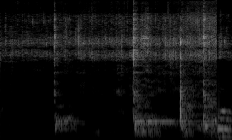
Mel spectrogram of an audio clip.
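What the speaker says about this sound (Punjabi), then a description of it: "ਹੁਣ ਆਪਾਂ ਪਾ ਦਾਂਗੇ ਦੋ ਹਰੀਆਂ ਮਿਰਚਾਂ ਬਰੀਕ ਕੱਟੀਆਂ ਹੋਈਆਂ ਇਹਨੂੰ ਵੀ ਆਪਾਂ ਭੁੰਨ ਲਾਂਗੇ" Finely chopped green chillies fry in a pan for cabbage Manchurian, with soft sizzling and a few spoon scrapes and stirs breaking in, close and fairly quiet, no voices.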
